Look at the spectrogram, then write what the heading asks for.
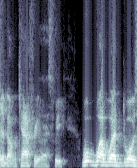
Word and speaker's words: McCaffrey: I think even with McCafferty on the team Sean I feel like I'm pronouncing his name wrong do I say it right it's a McCaffrey McCaffrey yeah add it any in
